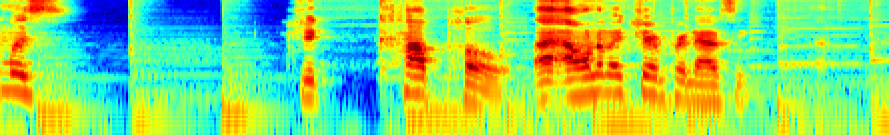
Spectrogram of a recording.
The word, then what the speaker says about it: Jacopo: His name was Jacopo. I want to make sure I pronounced that right, so let me look it up.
